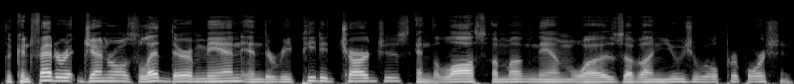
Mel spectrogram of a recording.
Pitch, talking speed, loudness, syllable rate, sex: 125 Hz, 145 wpm, -19 LUFS, 4.3 syllables/s, male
